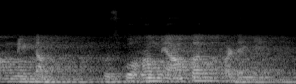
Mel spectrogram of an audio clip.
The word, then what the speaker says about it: Gnetum: और यहाँ पर जो ये जी लिखा हुआ है, ये जी क्या है? यहाँ पर साइलेंट है। जैसे हमने गिंगो जो प्लांट पढ़ा था GINK0, गिंगो में के साइलेंट होता है और जो नीटम का जो प्लांट है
